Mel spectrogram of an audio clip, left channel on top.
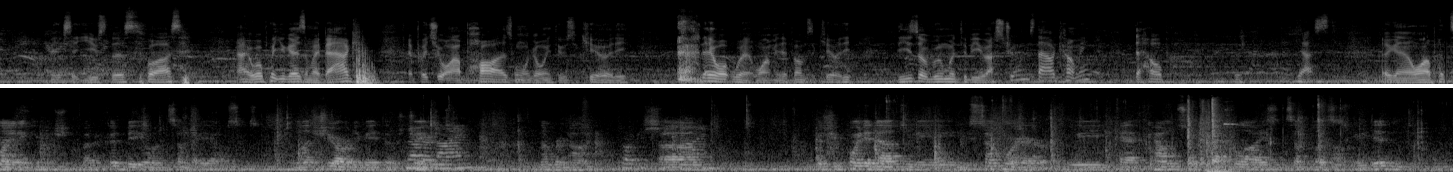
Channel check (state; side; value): different; both; correlation 0.01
